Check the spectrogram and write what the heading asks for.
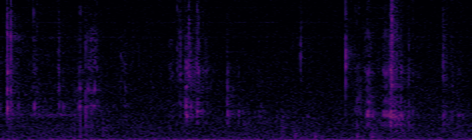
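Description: Faint clicks and light handling noise of a small tape measure being pulled taut across a diamond-painting canvas.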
